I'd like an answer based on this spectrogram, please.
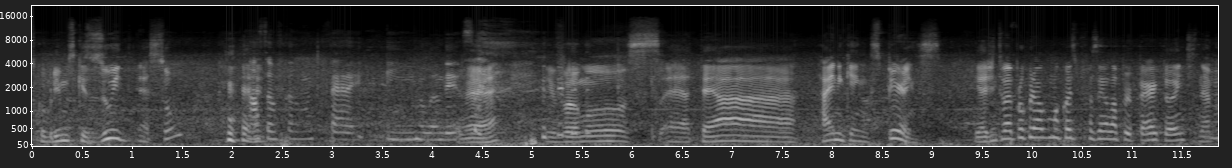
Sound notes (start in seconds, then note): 4.3 laughs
